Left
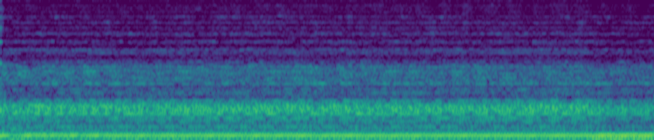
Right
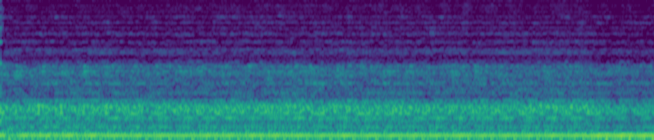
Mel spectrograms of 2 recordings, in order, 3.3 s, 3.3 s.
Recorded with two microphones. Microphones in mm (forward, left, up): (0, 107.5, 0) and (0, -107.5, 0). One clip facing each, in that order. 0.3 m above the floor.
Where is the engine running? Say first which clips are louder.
Right 2 dB; 80° right, 6 m.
